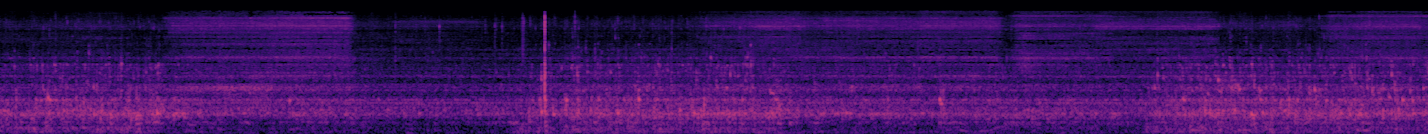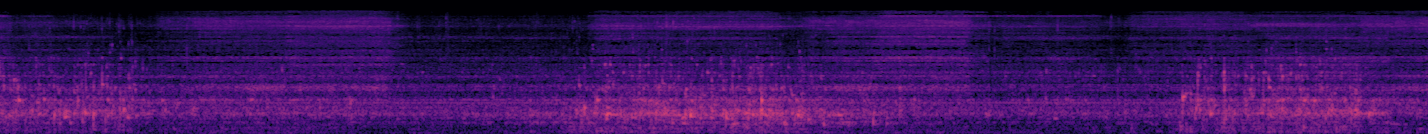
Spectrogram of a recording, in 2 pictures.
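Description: Scuba diver breathing through a regulator, heard underwater: a hissing inhalation alternating with a stretch of bubbling, crackling exhalation, about four breaths in all.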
